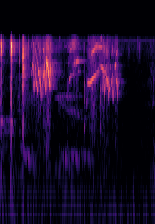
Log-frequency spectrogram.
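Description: Pet budgerigar chattering: a few sharp clicks at the start, then quick chirps and warbling notes that slide up and down in pitch.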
